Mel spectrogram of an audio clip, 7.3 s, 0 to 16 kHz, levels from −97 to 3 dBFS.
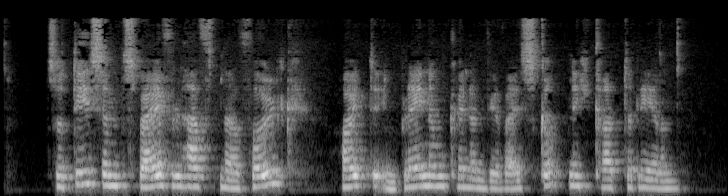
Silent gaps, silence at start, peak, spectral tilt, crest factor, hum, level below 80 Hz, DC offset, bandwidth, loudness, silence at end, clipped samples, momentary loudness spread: none; 0.5 s; -6 dBFS; -5 dB/octave; 18 dB; none; -70 dBFS; under 0.1%; 11.5 kHz; -25 LUFS; 0.5 s; under 0.1%; 9 LU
